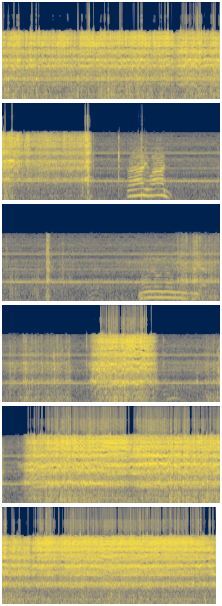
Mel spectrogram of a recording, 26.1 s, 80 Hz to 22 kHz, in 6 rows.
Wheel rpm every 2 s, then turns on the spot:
160, 160, 170, 50, 0, 0, 20, 60, 40, 150, 190, 200, 200.
12-14 16-18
